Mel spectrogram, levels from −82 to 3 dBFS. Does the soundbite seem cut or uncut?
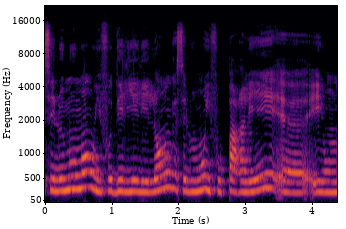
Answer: uncut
